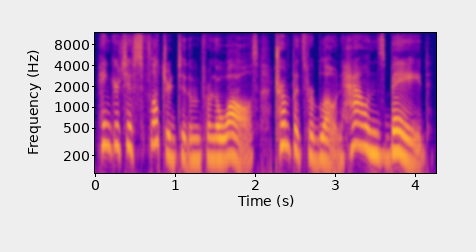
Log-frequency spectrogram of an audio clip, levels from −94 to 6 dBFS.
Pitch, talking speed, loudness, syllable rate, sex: 215 Hz, 170 wpm, -17 LUFS, 4.7 syllables/s, female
